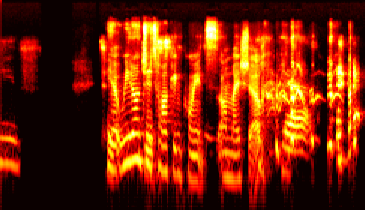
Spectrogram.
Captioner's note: laughs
